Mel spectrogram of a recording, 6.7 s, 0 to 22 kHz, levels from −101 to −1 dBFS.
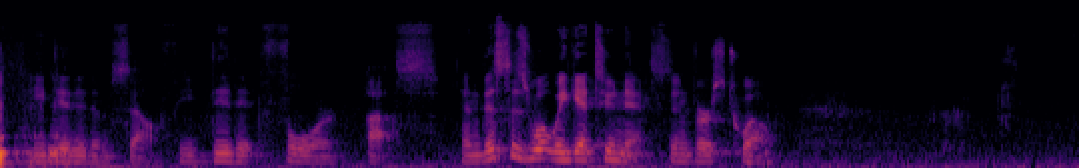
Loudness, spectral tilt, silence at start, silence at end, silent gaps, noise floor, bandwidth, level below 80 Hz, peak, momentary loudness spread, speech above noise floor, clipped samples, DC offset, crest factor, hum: -59 LUFS; -5 dB/octave; 0 s; 0.1 s; none; -81 dBFS; 13 kHz; -84 dBFS; -30 dBFS; 13 LU; 23 dB; under 0.1%; under 0.1%; 30 dB; none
